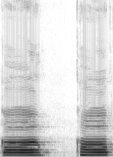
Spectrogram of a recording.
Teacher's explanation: इन वर्णों के उच्चारण के अंत में अ ध्वनि आपके मुख से निकलती है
